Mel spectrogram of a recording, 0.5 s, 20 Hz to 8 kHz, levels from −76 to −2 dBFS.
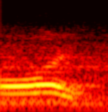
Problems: constant background noise, low volume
